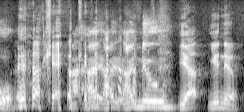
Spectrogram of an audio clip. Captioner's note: laughing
